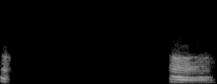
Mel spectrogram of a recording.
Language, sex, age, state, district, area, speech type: Malayalam, male, 18-30, Kerala, Kasaragod, rural, conversation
